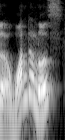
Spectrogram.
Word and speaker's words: Wanderlust: Pack des Studio erscheinen ich habe jetzt extra englisch ausgesprochen weil Wanderlust ist glaube ich einer von diesen Begriffen die so aus dem deutschen genommen wurden weil es dafür auf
